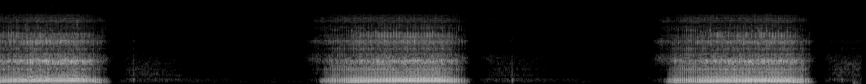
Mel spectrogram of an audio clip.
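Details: Person snoring: loud, long, vibrating snores on each breath in, followed by brief soft breaths out, with a breath cycle of about three and a half seconds.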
